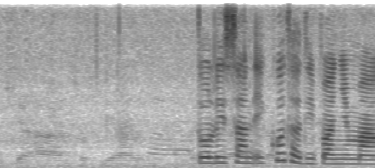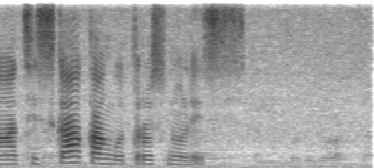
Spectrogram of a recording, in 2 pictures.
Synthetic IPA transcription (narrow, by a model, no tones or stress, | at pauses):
t̪ulisanikud̪̥ä̤d̪i̤paɲəmaŋat̪̚siskakaŋɡot̪əɾʊsnulɪ̰s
